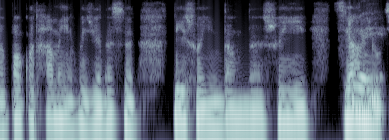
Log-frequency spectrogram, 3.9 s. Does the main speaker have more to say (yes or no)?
yes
